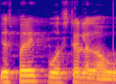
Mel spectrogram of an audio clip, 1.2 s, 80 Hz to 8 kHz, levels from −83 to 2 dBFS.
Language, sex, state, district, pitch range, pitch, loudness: Hindi, male, Chhattisgarh, Bilaspur, 125-145 Hz, 135 Hz, -13 LUFS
